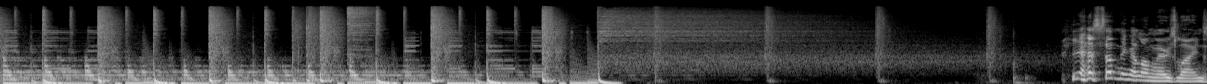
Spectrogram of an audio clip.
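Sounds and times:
keyboard chord ringing out: 0.0 - 4.3
keyboard with drum beat and bass: 0.0 - 8.2.

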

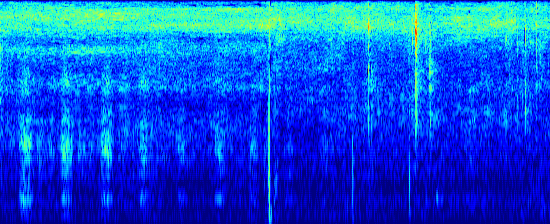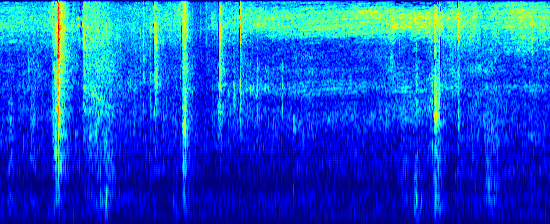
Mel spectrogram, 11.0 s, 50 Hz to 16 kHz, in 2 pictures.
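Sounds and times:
dog panting: 0.0 - 3.0.

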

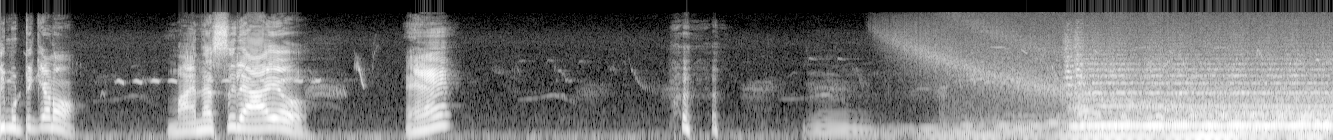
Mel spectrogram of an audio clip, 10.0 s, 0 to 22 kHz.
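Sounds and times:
faint birds chirping: 0.0 - 7.8
person saying eh: 6.0 - 6.6
low falling musical tone: 6.4 - 10.0
background music: 6.5 - 10.0.

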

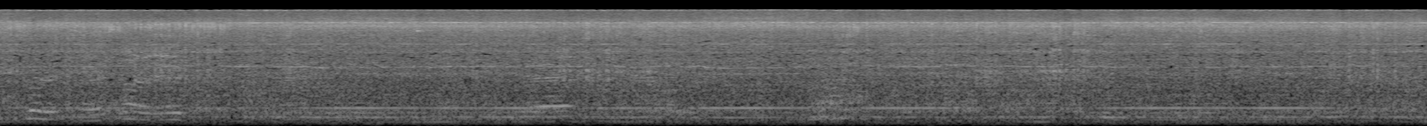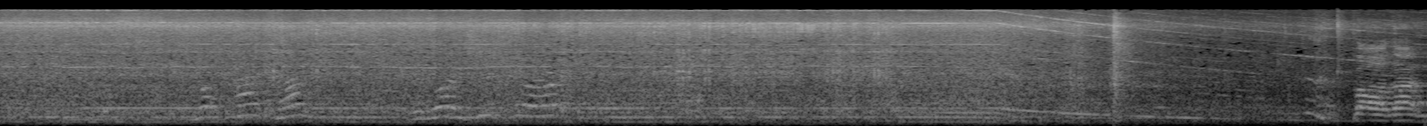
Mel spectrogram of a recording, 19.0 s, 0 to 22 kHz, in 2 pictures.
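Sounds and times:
vacuum brush bar turning: 0.0 - 17.6
vacuum cleaner motor whine: 0.0 - 19.0.

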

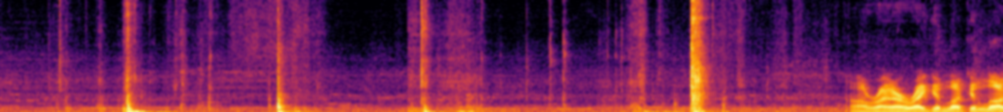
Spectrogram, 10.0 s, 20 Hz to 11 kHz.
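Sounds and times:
cardboard rustling and scraping: 4.1 - 5.0
cardboard snapping: 5.2 - 7.4.

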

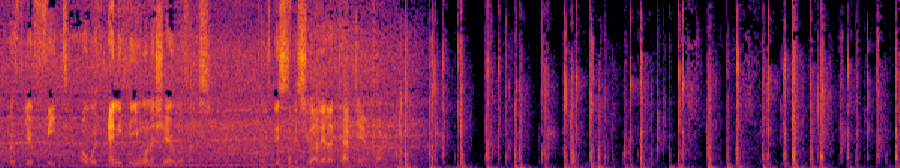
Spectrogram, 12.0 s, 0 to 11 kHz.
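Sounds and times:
tap shoes striking floor: 5.3 - 12.0.

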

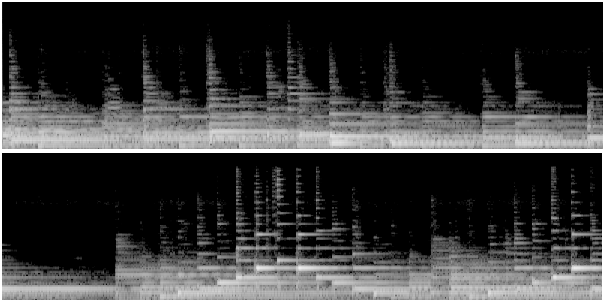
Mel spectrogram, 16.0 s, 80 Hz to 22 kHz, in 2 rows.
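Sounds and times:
harp playing: 0.0 - 16.0.

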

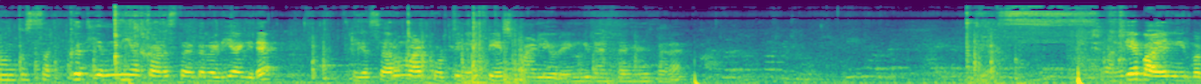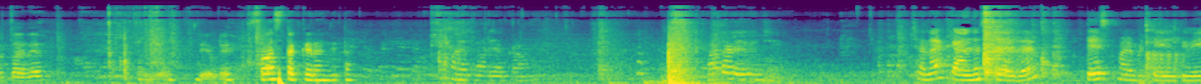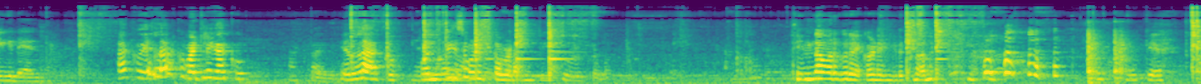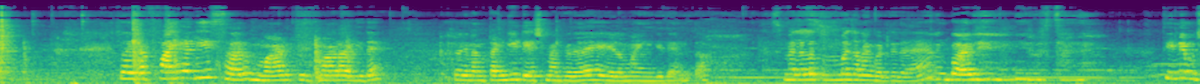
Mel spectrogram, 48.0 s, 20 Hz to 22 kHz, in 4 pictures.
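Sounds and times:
spatula scraping metal pan: 0.1 - 2.0, 27.5 - 30.1.

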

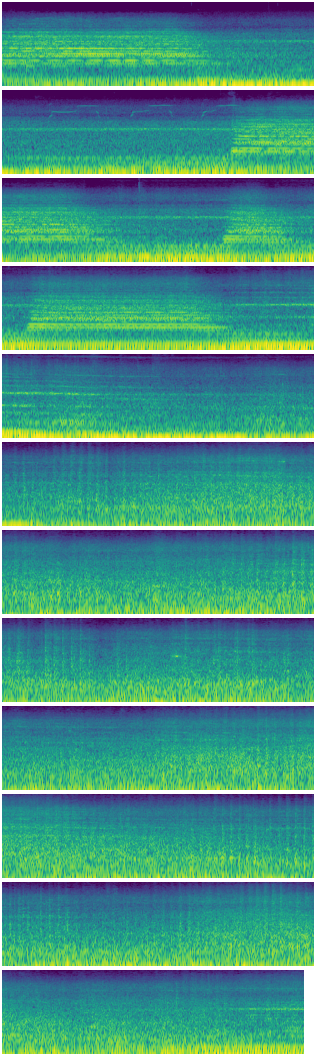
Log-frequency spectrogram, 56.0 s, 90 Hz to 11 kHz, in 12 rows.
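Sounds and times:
train air horn: 0.0 - 3.4, 8.0 - 11.1, 12.6 - 21.3, 54.6 - 56.0
freight cars clickety-clack: 17.9 - 55.0.

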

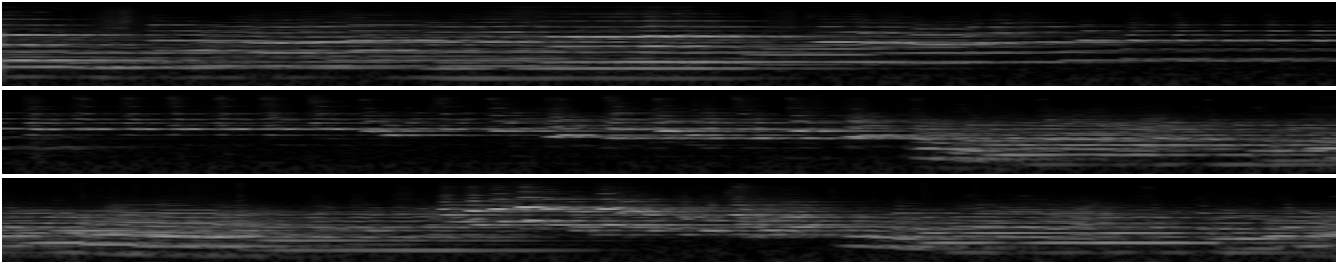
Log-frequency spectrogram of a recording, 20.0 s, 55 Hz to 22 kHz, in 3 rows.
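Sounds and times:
flute ensemble playing: 0.0 - 20.0.

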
